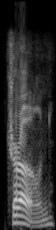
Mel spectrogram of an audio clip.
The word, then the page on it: drone: American English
